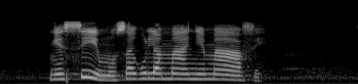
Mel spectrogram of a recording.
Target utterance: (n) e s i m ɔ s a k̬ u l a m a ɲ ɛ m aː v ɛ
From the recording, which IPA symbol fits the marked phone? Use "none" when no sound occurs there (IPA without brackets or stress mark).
ŋ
